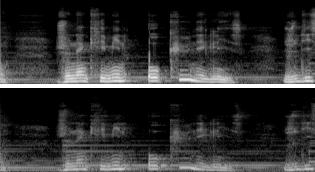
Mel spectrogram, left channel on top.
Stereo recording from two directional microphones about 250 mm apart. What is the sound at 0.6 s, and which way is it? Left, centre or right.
Speech, left.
